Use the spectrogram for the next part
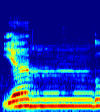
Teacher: Dengung maksudnya kita menahan suara kita dengan kadar 2 harakat. Sepatutnya ya nun bunyinya yan, tapi sebab dia bertemu dengan ba, kita tukarkan bunyi nun tadi kepada bunyi mim. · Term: iqlab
